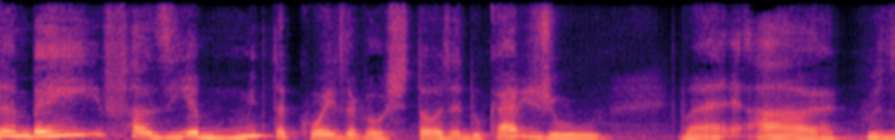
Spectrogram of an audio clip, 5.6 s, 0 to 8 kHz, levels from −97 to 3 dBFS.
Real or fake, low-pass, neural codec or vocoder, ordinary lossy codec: fake; none; codec, 16 kHz, 1 kbps, X-Codec, WavLM features, trained on Multilingual LibriSpeech; none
